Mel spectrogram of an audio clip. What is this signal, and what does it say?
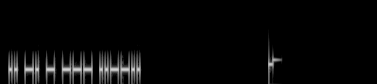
Morse code, heard as a keyed tone, about 44 wpm, 700 Hz. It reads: INTO?
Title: Sentences from Top 600 Words 45wpm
